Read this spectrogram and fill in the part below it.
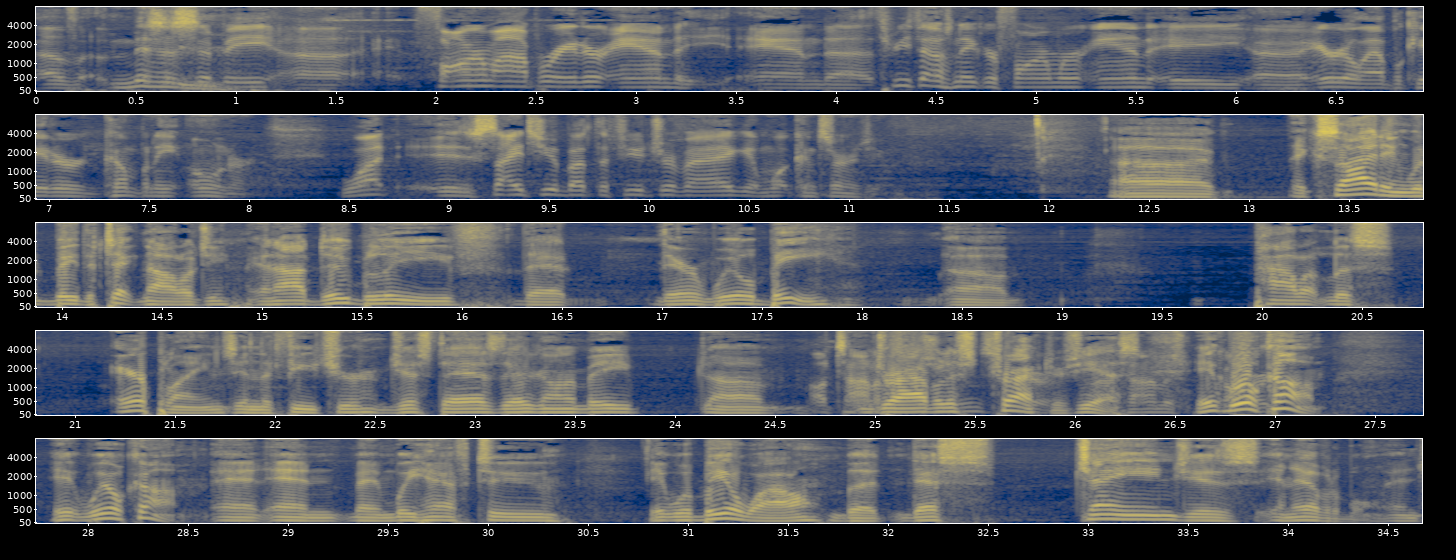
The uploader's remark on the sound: I taped this episode from the National Ag Aviation Association convention and trade show.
